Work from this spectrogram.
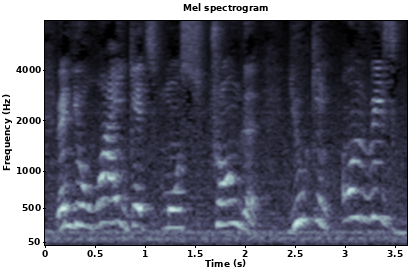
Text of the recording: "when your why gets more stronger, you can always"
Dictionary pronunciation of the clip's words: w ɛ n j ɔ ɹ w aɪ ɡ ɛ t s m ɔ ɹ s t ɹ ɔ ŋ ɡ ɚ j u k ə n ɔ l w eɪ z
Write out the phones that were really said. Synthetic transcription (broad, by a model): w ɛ n j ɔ w aɪ ɡ ɛ t s m ɔ s t ɹ ɔ ŋ ɡ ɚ j u k ə n ɔ l w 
